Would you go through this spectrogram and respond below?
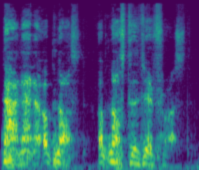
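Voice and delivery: a hint of a pixie insisting; insistent fairy. Pixie overruling the satyr, lightly voiced and insistent. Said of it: "And he goes".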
